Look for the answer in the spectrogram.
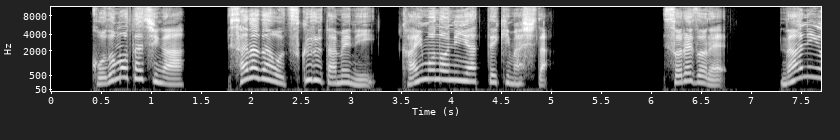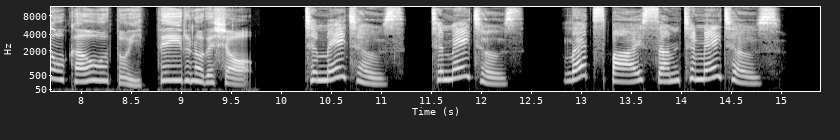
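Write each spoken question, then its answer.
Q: それぞれ何を買おうと言っているのでしょう。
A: トマト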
